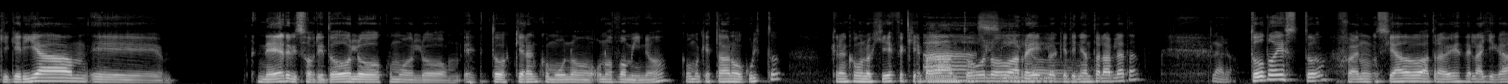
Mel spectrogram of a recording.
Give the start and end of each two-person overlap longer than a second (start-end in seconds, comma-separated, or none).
9.2-11.0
